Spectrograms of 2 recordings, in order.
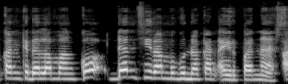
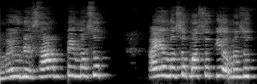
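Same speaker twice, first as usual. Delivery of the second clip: eager welcome; 7 semitones higher than usual. Acted. Teacher welcomes students in.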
